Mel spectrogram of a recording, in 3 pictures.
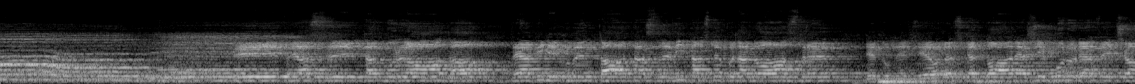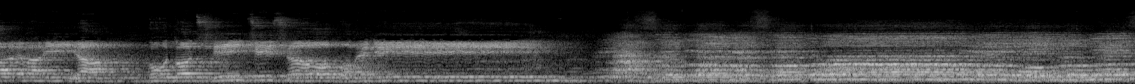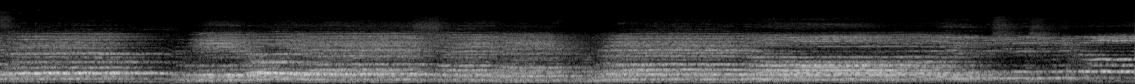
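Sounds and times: choir singing liturgical chant: 0.0 - 34.0.

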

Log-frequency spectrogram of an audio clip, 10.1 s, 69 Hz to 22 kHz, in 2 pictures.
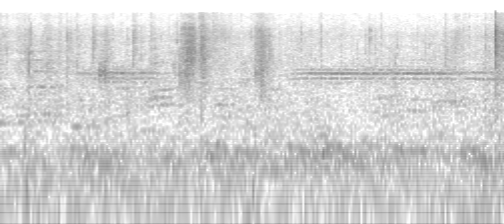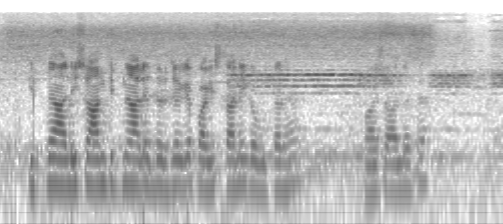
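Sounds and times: pigeons cooing: 0.0 - 7.2.

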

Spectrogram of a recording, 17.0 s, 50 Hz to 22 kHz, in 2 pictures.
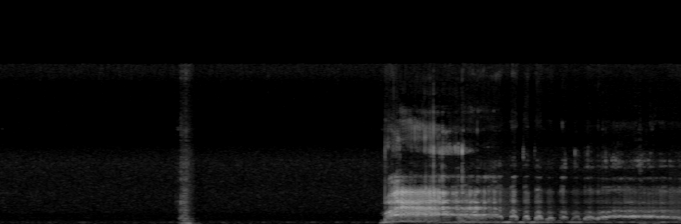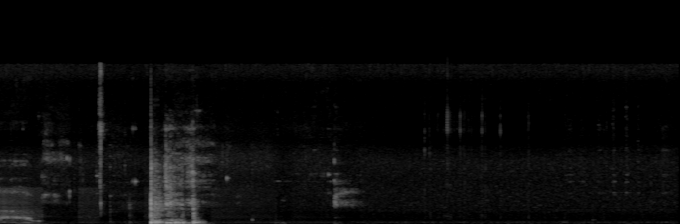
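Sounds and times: man's drawn-out vocal sound: 4.8 - 9.2
man laughing: 6.3 - 7.6.

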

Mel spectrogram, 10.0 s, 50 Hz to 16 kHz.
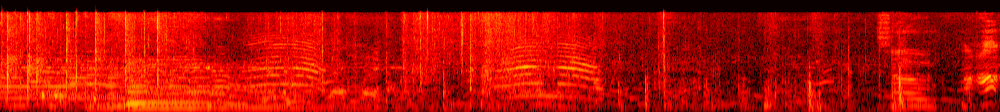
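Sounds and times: water splashing and sloshing: 0.0 - 9.8
people's voices: 0.0 - 10.0.

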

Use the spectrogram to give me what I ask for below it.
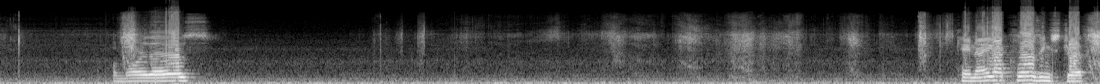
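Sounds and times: steady low hum: 0.0 - 11.0
tape peeling off roll: 3.8 - 9.6, 10.8 - 11.0.

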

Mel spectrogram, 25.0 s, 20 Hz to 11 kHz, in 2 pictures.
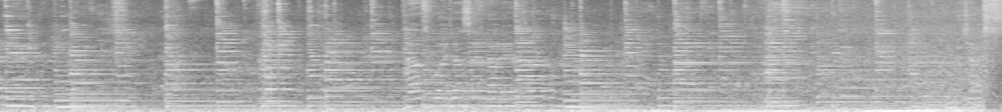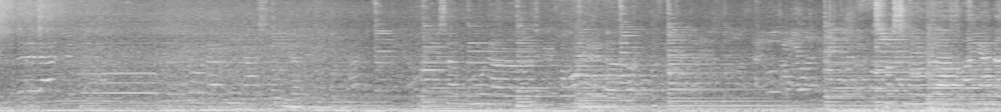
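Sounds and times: man singing: 0.0 - 2.8, 4.0 - 25.0
strummed acoustic guitar: 0.0 - 25.0
brief hiss: 11.4 - 16.3.

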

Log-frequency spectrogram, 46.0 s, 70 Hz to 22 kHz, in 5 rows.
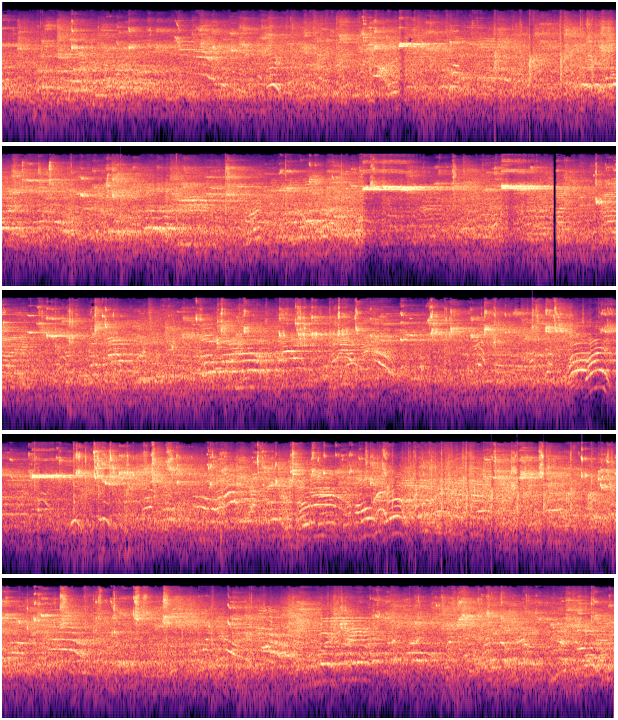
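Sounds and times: people shouting and chatting: 0.0 - 46.0.

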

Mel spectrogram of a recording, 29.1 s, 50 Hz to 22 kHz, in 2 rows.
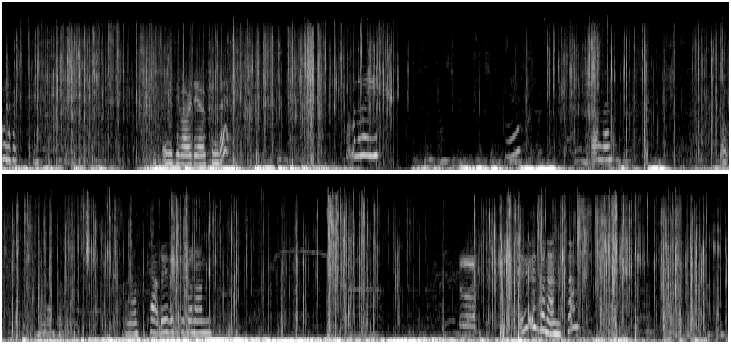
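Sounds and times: paper rustling and ripping: 0.0 - 8.3, 10.1 - 29.0
dog tearing plastic packets: 0.0 - 8.8, 9.5 - 29.0.

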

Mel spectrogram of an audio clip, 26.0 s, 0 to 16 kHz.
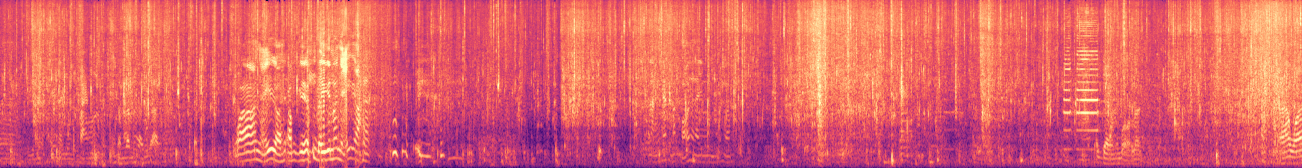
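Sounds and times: fish thrashing in water: 0.0 - 26.0
water splashing and sloshing: 0.0 - 26.0
water streaming through net mesh: 0.0 - 26.0.

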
